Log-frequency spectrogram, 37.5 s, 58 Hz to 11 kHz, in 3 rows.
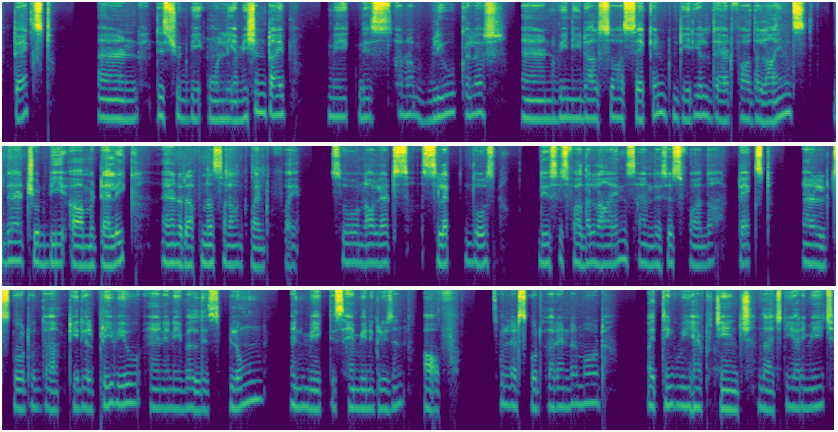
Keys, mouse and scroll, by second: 2.9 middle click, 3.9 click, 4.9 click, 8.4-10.4 drag, 10.6-11.1 drag, 11.2-12.4 drag, 13.7 click, 14.8-16.4 drag, 17.4 click, 17.9 middle click, 20.0 click, 21.8 click, 23.1 click, 24.4 z, 26.3 z, 27.9 click, 28.6 click, 29.3 click, 31.7 shift+click, 32.1 ctrl+space, 32.3 z, 34.5 middle click, 36.3 n.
